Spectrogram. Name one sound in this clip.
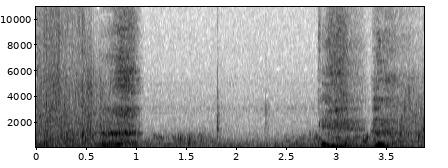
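Sound turns dull and muffled underwater for a moment.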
